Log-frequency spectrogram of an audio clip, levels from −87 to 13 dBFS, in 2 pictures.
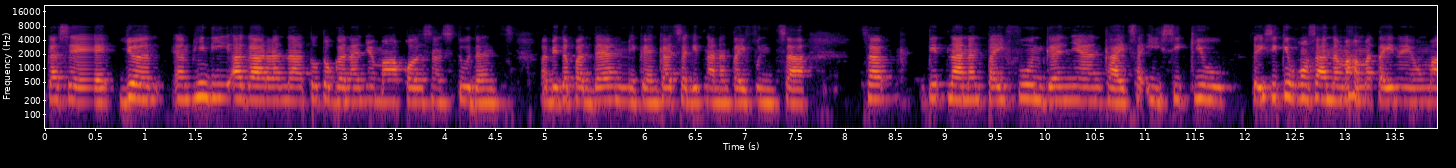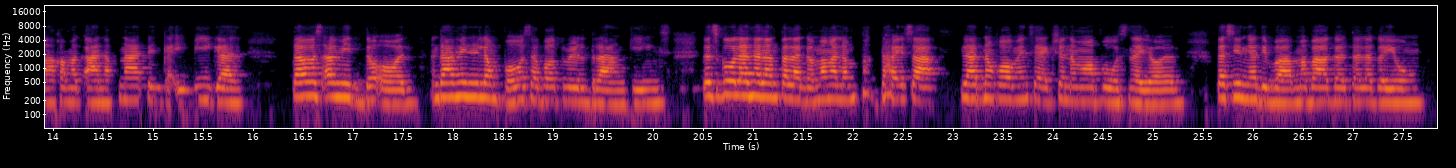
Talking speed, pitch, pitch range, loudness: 165 wpm, 200 Hz, 185-215 Hz, -23 LUFS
